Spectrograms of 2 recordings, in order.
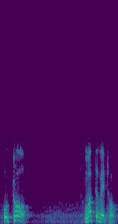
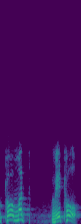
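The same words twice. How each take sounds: First: There is a pause after the first word. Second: There is no pause after the first word.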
